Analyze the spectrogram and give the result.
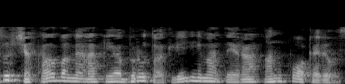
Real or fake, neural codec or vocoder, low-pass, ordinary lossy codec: fake; codec, 44.1 kHz, 2.6 kbps, SNAC; 7.2 kHz; MP3, 24 kbps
